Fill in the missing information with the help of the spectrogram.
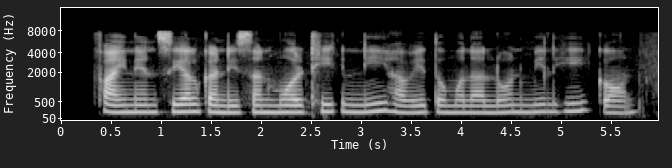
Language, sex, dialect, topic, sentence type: Chhattisgarhi, female, Northern/Bhandar, banking, question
